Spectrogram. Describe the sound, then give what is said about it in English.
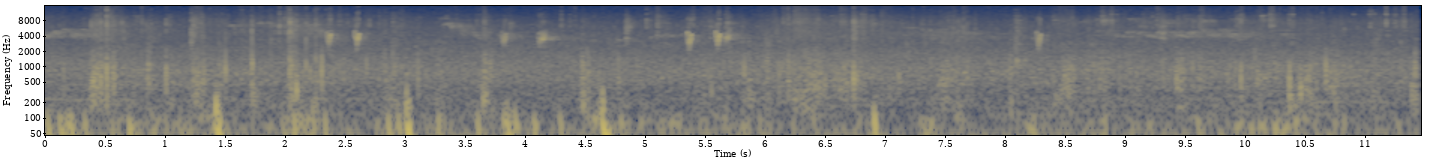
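Steady footsteps crunch over rough ground outdoors as a person walks toward a bird to record its flight calls, a regular walking rhythm of sharp scuffing steps, with faint high bird chirps in the background and no talking. “Okay, so I'm walking towards him again.”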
